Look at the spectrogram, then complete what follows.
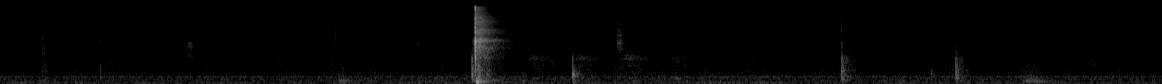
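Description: Handling noise from hands prying at the plastic shell of a Relx Nano disposable vape pod: sparse small clicks and taps, with one sharp, loud click about five seconds in and a few smaller ones after it.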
